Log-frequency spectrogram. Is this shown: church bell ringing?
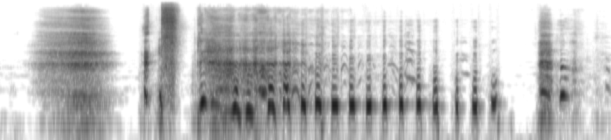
no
